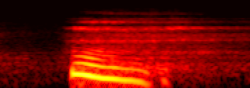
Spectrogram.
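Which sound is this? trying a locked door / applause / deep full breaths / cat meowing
deep full breaths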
